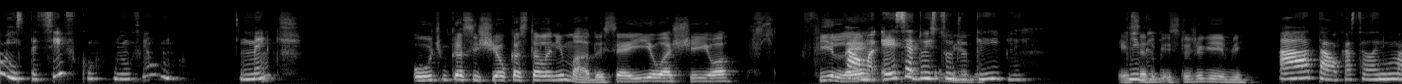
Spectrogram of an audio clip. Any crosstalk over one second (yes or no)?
yes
